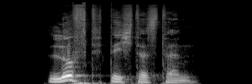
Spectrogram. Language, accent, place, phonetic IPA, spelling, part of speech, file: German, Germany, Berlin, [ˈlʊftˌdɪçtəstn̩], luftdichtesten, adjective, De-luftdichtesten.ogg
- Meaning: 1. superlative degree of luftdicht 2. inflection of luftdicht: strong genitive masculine/neuter singular superlative degree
